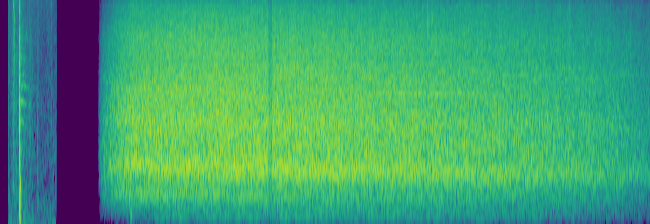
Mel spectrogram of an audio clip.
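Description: Logo sound effect: a single sharp hit, then after a short gap a steady rushing noise that slowly fades out.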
